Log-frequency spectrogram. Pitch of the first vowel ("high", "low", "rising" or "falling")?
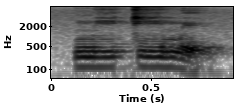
high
